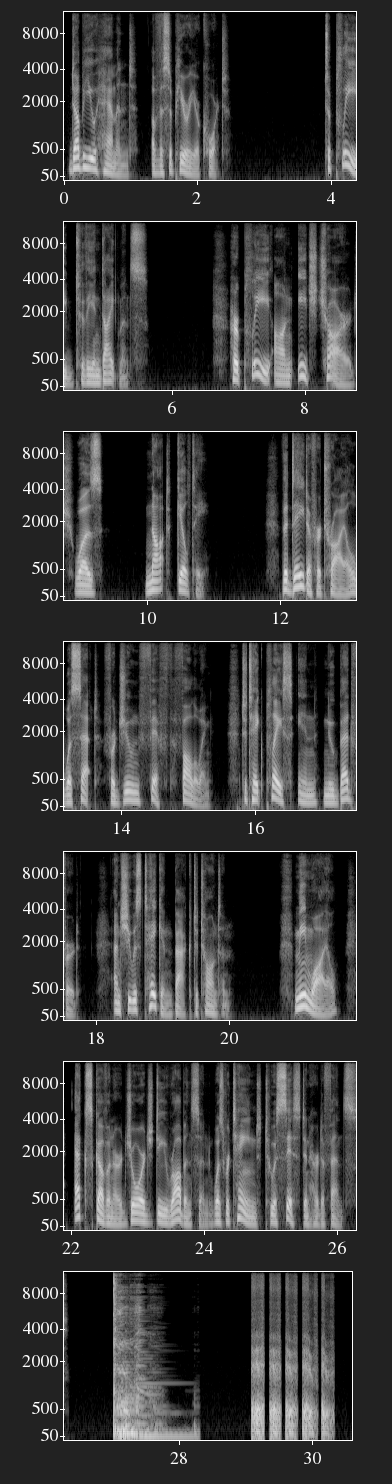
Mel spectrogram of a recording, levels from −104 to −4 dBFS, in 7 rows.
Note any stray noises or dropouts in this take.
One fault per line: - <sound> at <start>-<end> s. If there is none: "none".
- thud at 27.0-28.3 s
- laugh at 29.1-30.3 s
